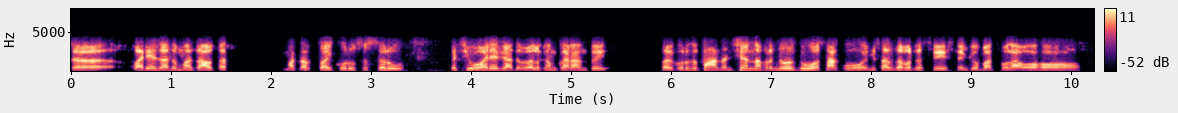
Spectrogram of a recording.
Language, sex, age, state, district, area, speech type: Kashmiri, male, 18-30, Jammu and Kashmir, Pulwama, urban, conversation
